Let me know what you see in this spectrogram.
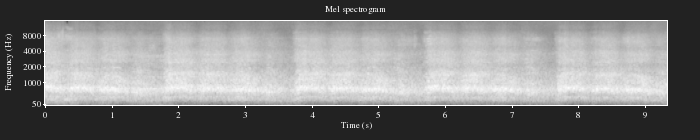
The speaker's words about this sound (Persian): فقط بشنوید غروب عاشورا فریاد مرد افکنه اهل ولایت رو، مرگ بر منافق.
